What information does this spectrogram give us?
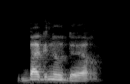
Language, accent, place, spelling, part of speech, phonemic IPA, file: French, France, Lyon, baguenaudeur, adjective, /baɡ.no.dœʁ/, LL-Q150 (fra)-baguenaudeur.wav
- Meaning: strolling, ambling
